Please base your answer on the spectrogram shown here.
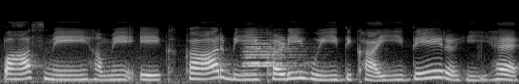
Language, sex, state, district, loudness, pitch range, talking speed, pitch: Hindi, female, Punjab, Fazilka, -15 LUFS, 215-255 Hz, 140 wpm, 230 Hz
